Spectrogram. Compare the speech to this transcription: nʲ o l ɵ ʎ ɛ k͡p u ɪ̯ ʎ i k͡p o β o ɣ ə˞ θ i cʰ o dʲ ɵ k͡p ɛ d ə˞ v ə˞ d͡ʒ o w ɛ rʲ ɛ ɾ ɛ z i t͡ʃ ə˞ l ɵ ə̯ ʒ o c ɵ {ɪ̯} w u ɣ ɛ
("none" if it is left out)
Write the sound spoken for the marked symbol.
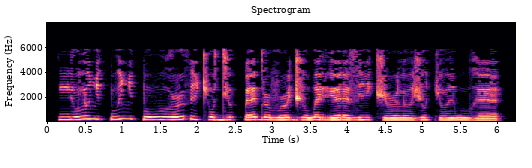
ɪ̯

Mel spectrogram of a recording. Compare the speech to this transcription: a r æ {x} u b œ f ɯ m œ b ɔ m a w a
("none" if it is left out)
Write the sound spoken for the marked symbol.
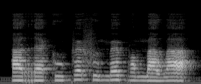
k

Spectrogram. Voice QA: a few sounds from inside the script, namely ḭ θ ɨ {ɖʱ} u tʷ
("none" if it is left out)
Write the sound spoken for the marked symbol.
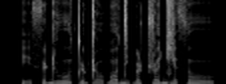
ɖʱ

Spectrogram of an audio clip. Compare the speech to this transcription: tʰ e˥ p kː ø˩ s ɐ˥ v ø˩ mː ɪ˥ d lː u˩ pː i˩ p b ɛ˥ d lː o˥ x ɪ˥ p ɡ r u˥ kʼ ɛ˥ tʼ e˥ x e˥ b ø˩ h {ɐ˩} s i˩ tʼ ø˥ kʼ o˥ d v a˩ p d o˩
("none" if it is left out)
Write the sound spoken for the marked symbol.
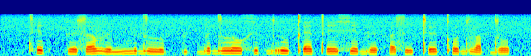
ɐ˩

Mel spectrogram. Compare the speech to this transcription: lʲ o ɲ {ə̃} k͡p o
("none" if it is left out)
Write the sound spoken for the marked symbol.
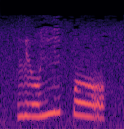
ə̃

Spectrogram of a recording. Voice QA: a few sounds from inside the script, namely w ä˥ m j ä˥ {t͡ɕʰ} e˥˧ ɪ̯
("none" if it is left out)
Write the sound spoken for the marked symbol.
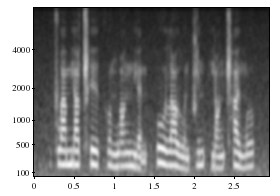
ʈ͡ʂʰ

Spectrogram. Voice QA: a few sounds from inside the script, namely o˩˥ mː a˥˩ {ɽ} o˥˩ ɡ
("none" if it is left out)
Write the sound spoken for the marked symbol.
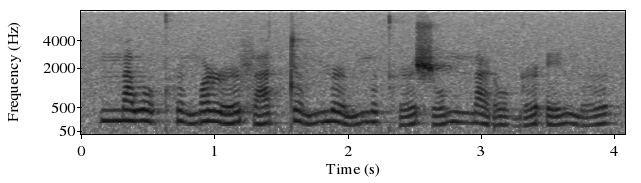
ɽ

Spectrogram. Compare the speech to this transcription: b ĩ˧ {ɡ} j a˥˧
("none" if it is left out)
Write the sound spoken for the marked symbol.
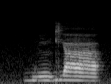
ɡ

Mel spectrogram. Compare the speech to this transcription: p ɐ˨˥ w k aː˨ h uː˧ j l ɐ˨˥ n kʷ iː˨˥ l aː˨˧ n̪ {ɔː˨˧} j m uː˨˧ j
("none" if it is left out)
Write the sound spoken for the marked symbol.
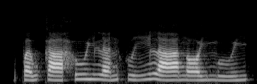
ɔː˨˧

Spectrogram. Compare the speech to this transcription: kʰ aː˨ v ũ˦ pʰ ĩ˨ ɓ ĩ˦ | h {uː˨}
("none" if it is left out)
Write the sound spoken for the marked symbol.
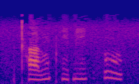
uː˦˨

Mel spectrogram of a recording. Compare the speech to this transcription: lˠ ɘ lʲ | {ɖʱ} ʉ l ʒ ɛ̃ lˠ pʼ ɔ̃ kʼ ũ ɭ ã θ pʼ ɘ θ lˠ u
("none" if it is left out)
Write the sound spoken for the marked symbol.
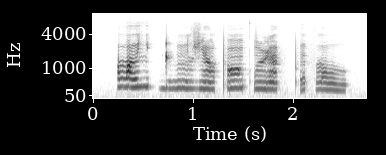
ɖʱ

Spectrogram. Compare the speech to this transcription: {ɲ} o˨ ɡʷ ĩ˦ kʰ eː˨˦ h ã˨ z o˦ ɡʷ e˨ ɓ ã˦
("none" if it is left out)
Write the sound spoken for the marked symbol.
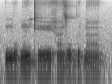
ɲ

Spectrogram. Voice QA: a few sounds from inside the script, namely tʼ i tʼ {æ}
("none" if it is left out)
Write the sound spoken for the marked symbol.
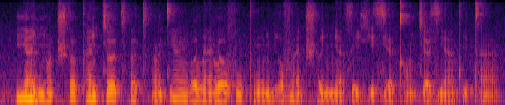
æ̃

